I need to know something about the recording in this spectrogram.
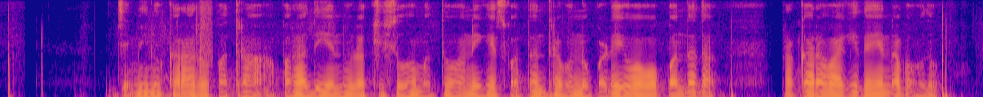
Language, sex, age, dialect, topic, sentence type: Kannada, male, 25-30, Mysore Kannada, banking, statement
